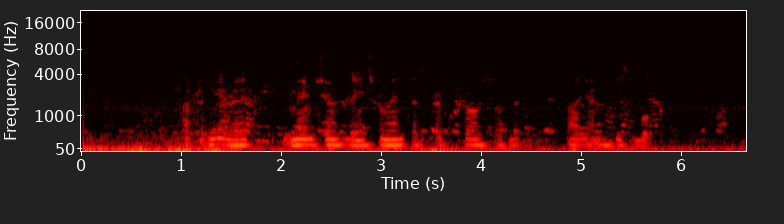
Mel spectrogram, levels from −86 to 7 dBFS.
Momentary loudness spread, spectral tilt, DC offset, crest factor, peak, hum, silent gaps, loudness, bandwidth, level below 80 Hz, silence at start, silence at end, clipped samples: 19 LU; -8.5 dB/octave; under 0.1%; 16 dB; -32 dBFS; none; none; -50 LUFS; 11 kHz; -56 dBFS; 0 s; 0 s; under 0.1%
